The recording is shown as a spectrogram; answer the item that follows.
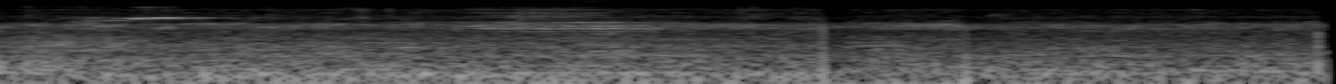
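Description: City street traffic at night: a steady low hum of motor scooters riding along the road, with faint voices in the background.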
